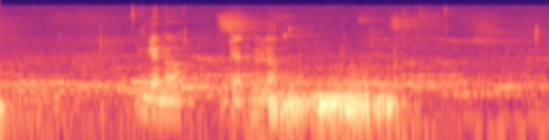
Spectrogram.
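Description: A young man speaks briefly and calmly close to a microphone.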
